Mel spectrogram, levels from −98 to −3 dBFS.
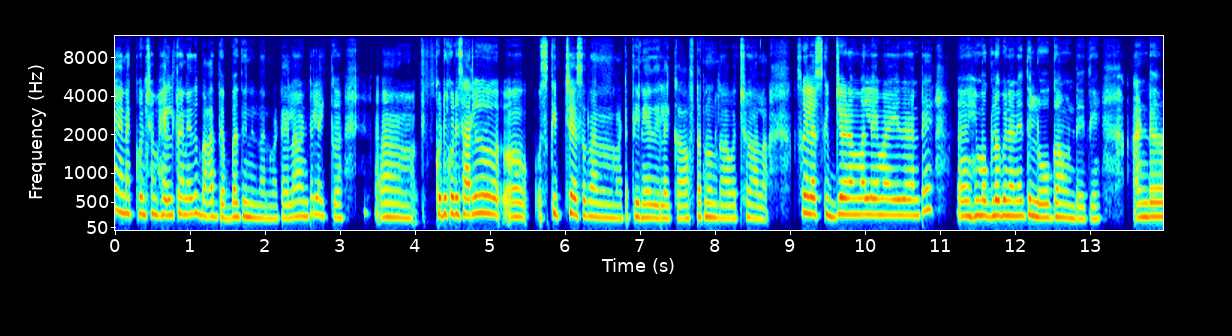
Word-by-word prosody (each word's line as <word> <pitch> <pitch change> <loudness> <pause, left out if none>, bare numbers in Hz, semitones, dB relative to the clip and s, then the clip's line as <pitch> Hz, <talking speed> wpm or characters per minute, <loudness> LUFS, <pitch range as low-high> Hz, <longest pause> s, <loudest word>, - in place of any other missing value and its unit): నాకు 295 0 -2
కొంచెం 285 0 0
హెల్త్ 275 +2 +1
అనేది 285 +2 -1
బాగా 250 +1 -1
దెబ్బతినిందనమాట. 225 -2 -2
ఎలా 245 +2 -3
అంటే 275 +3 -4
లైక్ 250 -2 -7 0.6
ఆహ్, 230 -2 -2 0.4
కొన్ని 290 0 +6
కొన్ని 285 -1 +5
సార్లు 295 +2 +4 0.4
ఆహ్, 245 -1 0 0.3
స్కిప్ 285 -2 -2
చేసేదాన్ననమాట 240 -5 0
తినేది, 230 -2 +1
లైక్ 215 0 -6
ఆఫ్టర్‌నూన్ 240 +1 -1
కావచ్చు 220 +2 -5
అలా. 205 - -8 0.4
సో, - - -15
ఇలా 290 -1 +7
స్కిప్ 255 -5 -1
చేయడం 285 -1 +6
వల్ల 285 0 +4
ఏమయ్యేది 275 0 +1
అంటే 330 +7 -2 0.4
ఆహ్, 260 0 +3
హీమోగ్లోబిన్ 265 0 +4
అనేది 265 +1 +1
లోగా 235 +1 +1
ఉండేది, 210 -1 -5 0.6
అండ్ 240 +1 +3
250 Hz, 145 wpm, -30 LUFS, 230-275 Hz, 0.6 s, ఇలా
